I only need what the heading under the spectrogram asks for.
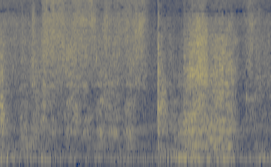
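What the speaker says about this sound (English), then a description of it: "We're going to be adding that into the pot as well, and also give it a good mix." Blended, cooked tomatoes are stirred into a pot of Senegalese thieboudienne, a steady wet scraping and churning with a soft sizzle underneath that swells near the end.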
